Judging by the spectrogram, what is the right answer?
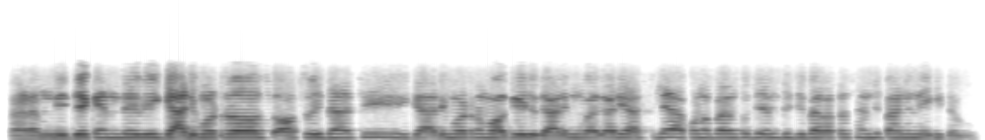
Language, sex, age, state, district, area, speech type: Odia, male, 18-30, Odisha, Khordha, rural, conversation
